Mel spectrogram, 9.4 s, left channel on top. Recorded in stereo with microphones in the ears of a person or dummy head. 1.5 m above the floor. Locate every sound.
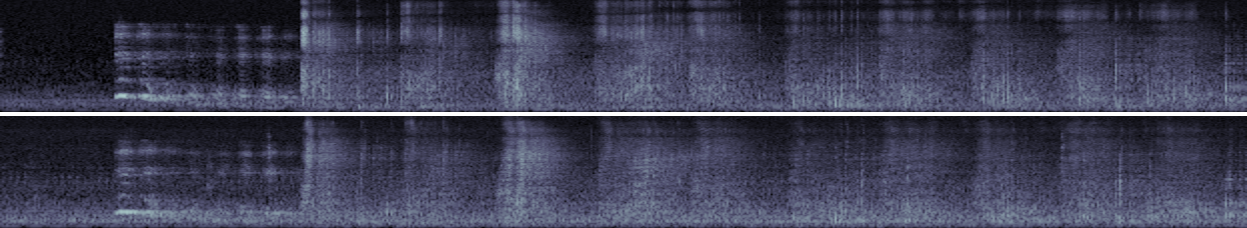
0.9 s laughter: 65° left (ahead or behind), 8 m; by 2.1 s 55° left (ahead or behind), 8 m
2.3 s footsteps: 65° left (ahead or behind), 4.5 m; by 9.3 s 70° left (ahead or behind), 9 m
